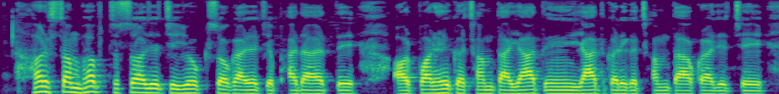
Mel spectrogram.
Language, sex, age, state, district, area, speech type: Maithili, male, 30-45, Bihar, Darbhanga, rural, spontaneous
